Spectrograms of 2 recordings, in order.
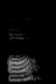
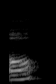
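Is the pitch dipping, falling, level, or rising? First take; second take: rising; rising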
